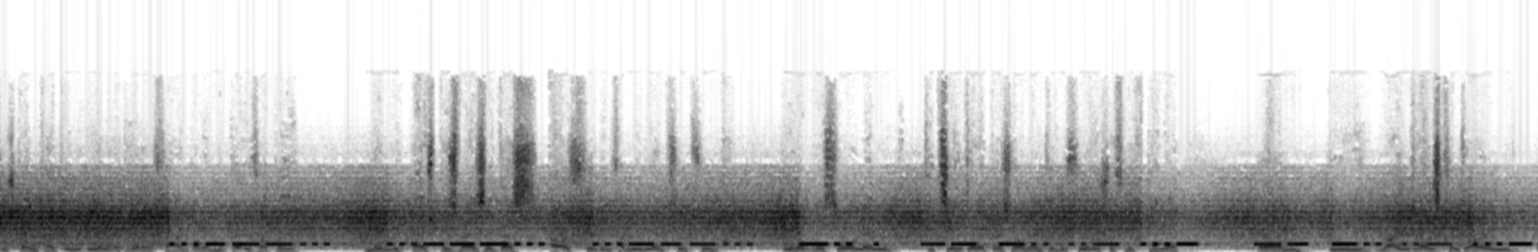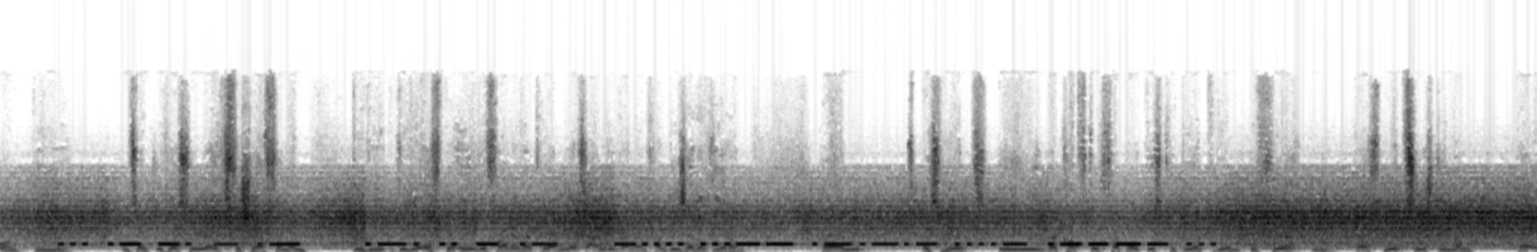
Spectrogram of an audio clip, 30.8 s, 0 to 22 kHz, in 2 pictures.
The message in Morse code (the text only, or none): <SOS> <SOS> <SOS> DE MDUV MDUV SANTA RITA 63.41S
